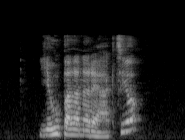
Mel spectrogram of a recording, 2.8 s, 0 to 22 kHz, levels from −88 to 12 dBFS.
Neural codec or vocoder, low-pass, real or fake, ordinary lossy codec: none; none; real; none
